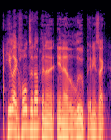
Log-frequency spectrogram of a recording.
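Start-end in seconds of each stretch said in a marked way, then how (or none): none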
